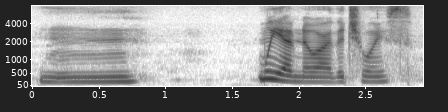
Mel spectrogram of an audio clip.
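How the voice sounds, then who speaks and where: A woman's voice: on the low side, slow, mellow, no echo. A woman voicing fond, easily flustered young men with a sighing, mildly exasperated manner in an amateur comic dub.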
